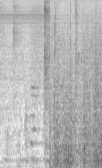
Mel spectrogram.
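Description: Quiet indoor room tone, then about a second in a sudden switch to strong wind buffeting the camera microphone, a loud, low, rumbling roar.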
